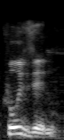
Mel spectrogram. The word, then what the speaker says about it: cuisine: সি আমরা যে উচ্চারণ করি কয়ের মতো, ইট ইজ not right. C ইজ প্রনাউন্সড অ্যাজ খ। কিরকম উচ্চারণ হয়? কুইজিন, কুইজিন, নট কুইজিন।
